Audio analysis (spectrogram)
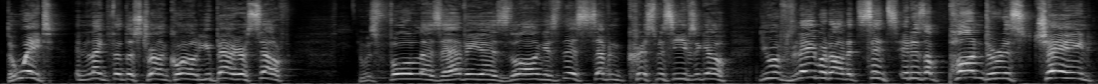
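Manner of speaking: high, slow, solemn ghost of Marley. Acted. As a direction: intone it like a chained spirit.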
